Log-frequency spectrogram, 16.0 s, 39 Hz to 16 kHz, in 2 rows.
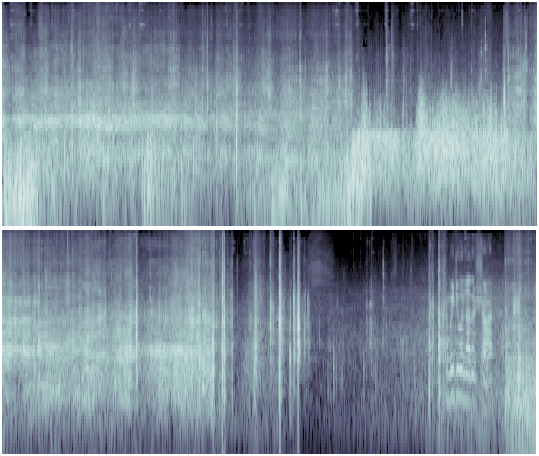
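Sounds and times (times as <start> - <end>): skateboard clacking on pavement: 0.0 - 12.7, 14.4 - 16.0
skateboard wheels rolling on asphalt: 0.0 - 16.0.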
